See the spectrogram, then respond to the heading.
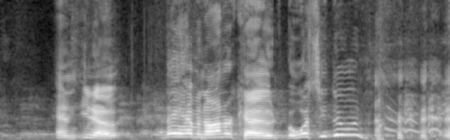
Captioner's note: laughs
